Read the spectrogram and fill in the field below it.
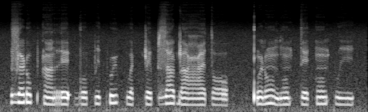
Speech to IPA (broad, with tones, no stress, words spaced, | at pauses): zə˦ɽo˦pkã˨ re˨ʔɡo˨ pi˨kʷɽy˦kʷæ˨kʈe˨p za˦ɖa˨ ʕæ˨tɔ˨ | kʷʼə̃˨ɽõ˦˨ɡõ˨p te˨kõ˦ kʷi˨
